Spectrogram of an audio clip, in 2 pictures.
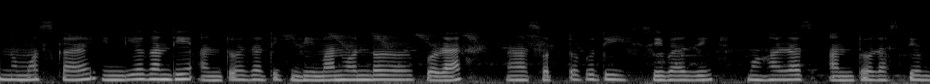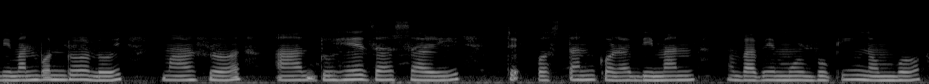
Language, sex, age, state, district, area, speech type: Assamese, female, 30-45, Assam, Dhemaji, rural, read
